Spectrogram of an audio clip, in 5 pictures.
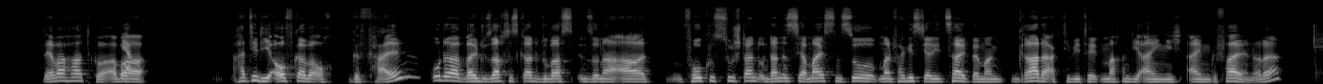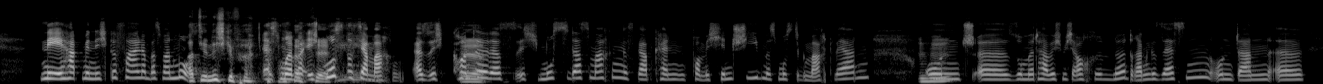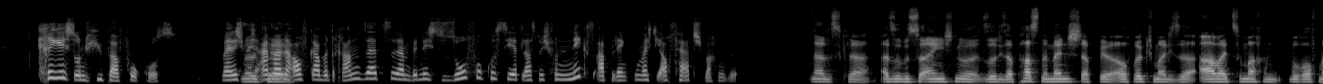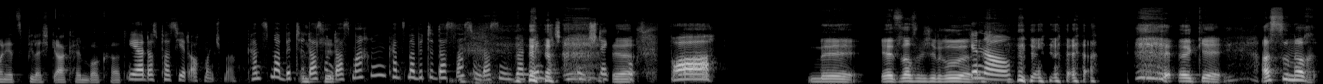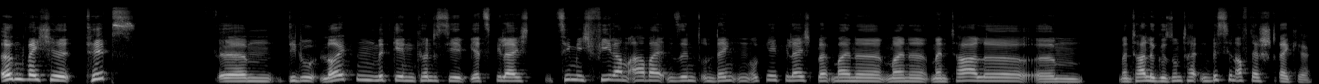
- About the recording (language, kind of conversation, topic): German, podcast, Wie findest du die Balance zwischen Arbeit und Freizeit?
- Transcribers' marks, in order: laughing while speaking: "gefallen?"; chuckle; other background noise; stressed: "so"; stressed: "nix"; chuckle; unintelligible speech; laugh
